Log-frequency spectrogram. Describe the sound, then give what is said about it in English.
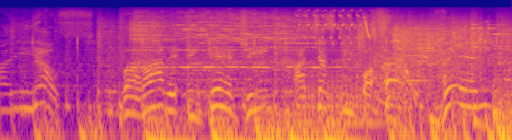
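Expensive glassware hanging in midair inside a store falls to the floor and shatters in a loud, dense crash of breaking glass with sharp tinkling fragments. Talking voices run over it. “The device goes off and all the glass falls to the floor.”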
